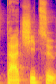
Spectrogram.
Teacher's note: In Japanese, [ti] doesn’t exist It's [chi] [Tu] doesn’t exist either So it's “ta, chi, tsu”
